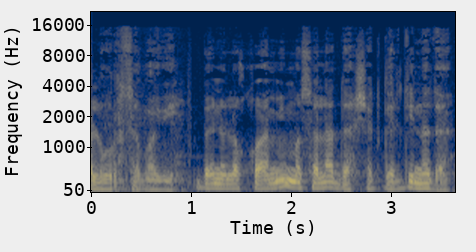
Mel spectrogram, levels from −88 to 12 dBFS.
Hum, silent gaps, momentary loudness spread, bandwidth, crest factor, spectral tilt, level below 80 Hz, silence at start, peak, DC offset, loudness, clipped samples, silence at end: none; none; 9 LU; 15.5 kHz; 18 dB; -6.5 dB/octave; -42 dBFS; 0 s; -6 dBFS; under 0.1%; -24 LUFS; under 0.1%; 0.05 s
